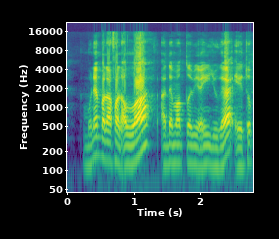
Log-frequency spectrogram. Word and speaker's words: Allah: Nah, hati-hati dalam pelafalan, biasanya lafal Allah itu tidak huruf sebelumnya, yaitu huruf na tipis, jangan dibaca dengan nallah, tapi nanya tipis. Yukhadi'una Allah, nallah, na tipis, baru Allah yang tebal, nallah.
